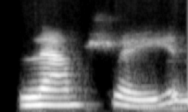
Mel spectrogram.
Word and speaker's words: lampshade: What's the rule if it's a compound noun? The stress is on the first word. Okay, so remember that syllable is different from word. So if it's a compound noun, the syllable is on the first word, not on the first syllable. Okay, so here we have lampshade. What is the first word? It's lamp. So there's the stress.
